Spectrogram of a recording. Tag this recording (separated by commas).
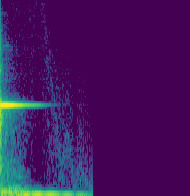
Music, Percussion, Marimba, Mallet percussion, Musical instrument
